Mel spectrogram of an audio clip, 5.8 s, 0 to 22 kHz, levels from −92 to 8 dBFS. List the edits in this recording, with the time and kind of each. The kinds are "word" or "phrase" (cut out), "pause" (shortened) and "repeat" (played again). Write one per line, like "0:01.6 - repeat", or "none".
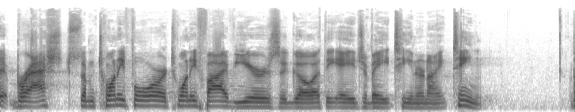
none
